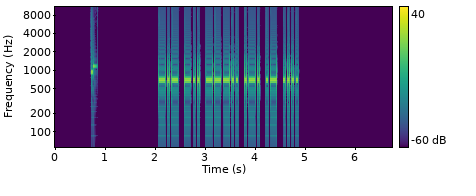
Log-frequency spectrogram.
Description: Morse code, heard as a keyed tone, about 28 wpm, 700 Hz. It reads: KD8RAH
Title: USA Call Signs 28wpm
